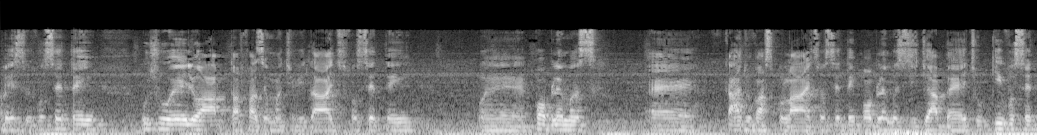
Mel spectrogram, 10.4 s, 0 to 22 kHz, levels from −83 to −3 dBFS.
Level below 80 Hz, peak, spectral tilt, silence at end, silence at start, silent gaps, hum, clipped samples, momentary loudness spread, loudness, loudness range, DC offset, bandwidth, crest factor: -24 dBFS; 0 dBFS; -4 dB/octave; 0 s; 0 s; none; none; under 0.1%; 10 LU; -15 LUFS; 2 LU; under 0.1%; 10 kHz; 14 dB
